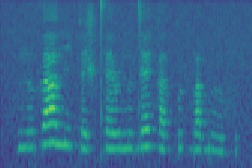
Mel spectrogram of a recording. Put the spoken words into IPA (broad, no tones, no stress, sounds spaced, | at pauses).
n ɯ θ a n̪ i k ɛ ʃ t̪ʰ ɛ ɹ n ɯ d ɛ k a θ k u ʈ b a b ɯ f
